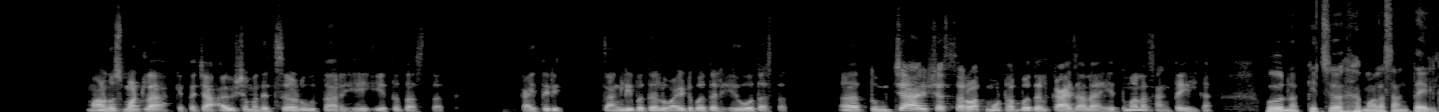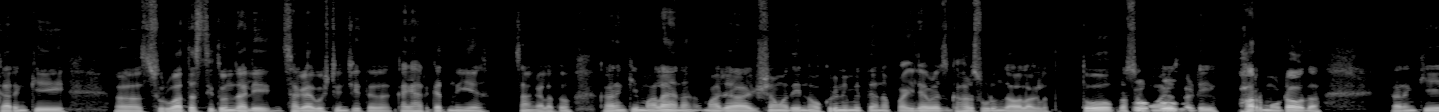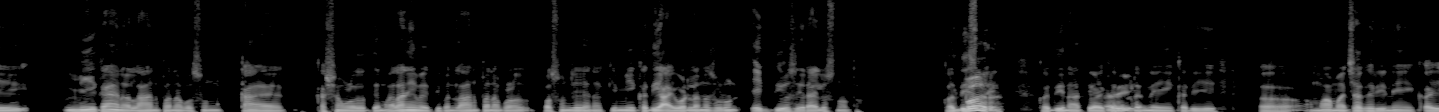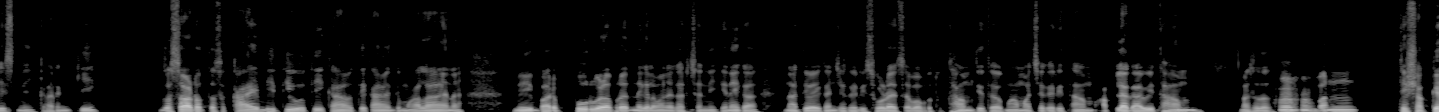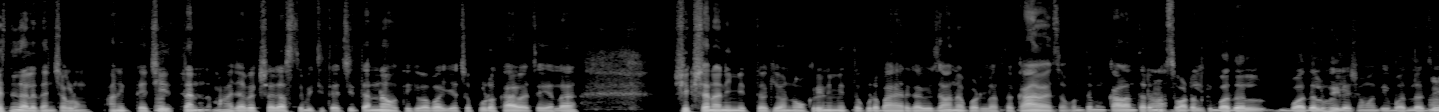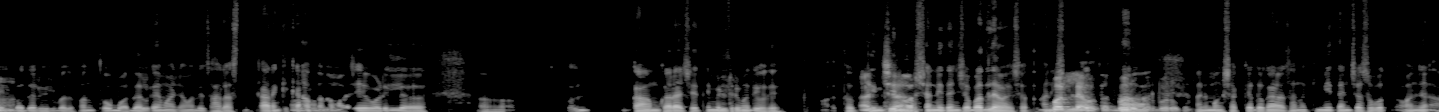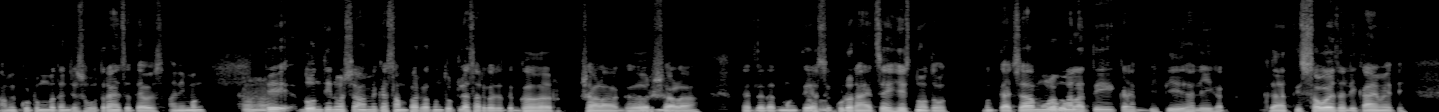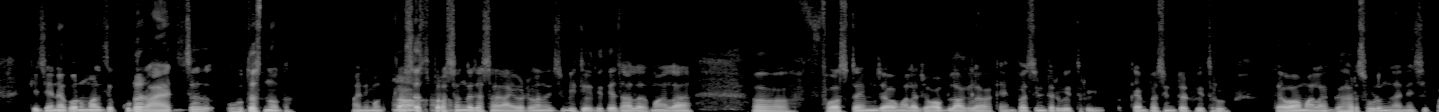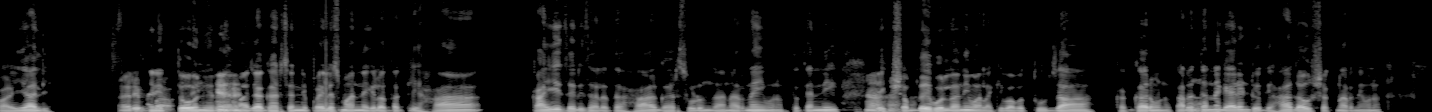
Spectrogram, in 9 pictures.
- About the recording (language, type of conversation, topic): Marathi, podcast, तुमच्या आयुष्यातला सर्वात मोठा बदल कधी आणि कसा झाला?
- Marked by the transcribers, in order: other noise; chuckle; tapping; "लहानपणापासून" said as "लहानपळापासून"; in English: "कॅम्पस इंटरव्ह्यू थ्रू कॅम्पस इंटरव्यू थ्रू"; chuckle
